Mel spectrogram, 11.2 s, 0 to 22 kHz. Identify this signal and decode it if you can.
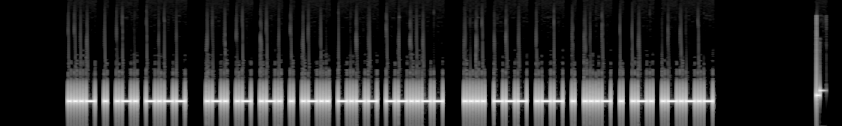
Morse code, heard as a keyed tone, about 30 wpm, 700 Hz. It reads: VERY RARELY, HOWEVER.
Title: Sentences from Top 1400 Words 30wpm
